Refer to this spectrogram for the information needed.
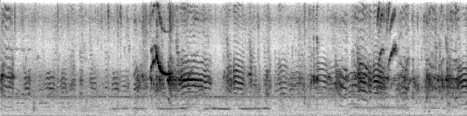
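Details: White-headed munia calling: a dense, busy chatter of thin, high twittering notes from several birds at once, with a few steady, lower whistled tones drawn out in the middle of the passage.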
